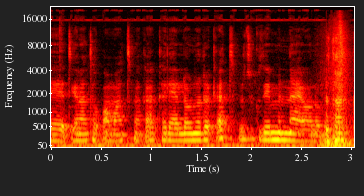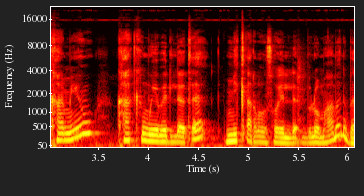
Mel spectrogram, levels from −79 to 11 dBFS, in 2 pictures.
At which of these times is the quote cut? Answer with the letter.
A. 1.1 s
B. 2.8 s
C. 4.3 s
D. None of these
B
